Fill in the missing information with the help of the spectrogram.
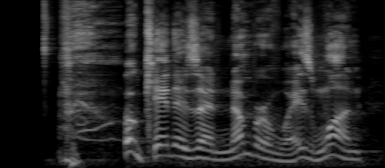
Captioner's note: laugh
